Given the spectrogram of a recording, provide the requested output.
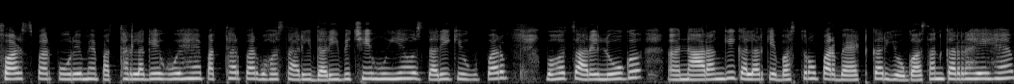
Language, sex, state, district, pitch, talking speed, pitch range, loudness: Hindi, female, Bihar, East Champaran, 250 Hz, 195 wpm, 235-260 Hz, -18 LUFS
